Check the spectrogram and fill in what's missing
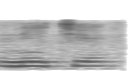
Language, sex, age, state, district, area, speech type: Hindi, female, 30-45, Uttar Pradesh, Mau, rural, read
